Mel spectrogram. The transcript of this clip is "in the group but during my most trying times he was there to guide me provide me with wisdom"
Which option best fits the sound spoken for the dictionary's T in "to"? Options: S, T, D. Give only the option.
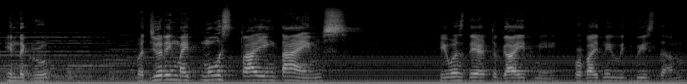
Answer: T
